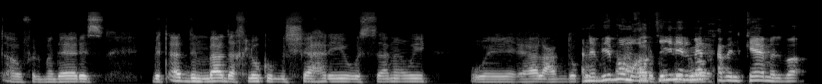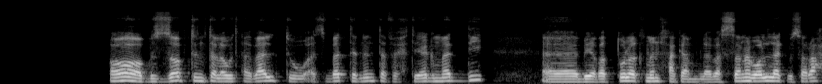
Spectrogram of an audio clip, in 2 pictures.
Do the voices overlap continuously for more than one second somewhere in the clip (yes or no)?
yes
